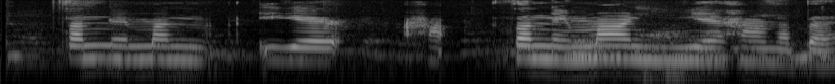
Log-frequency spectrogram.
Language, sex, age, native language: Icelandic, male, 9, Icelandic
